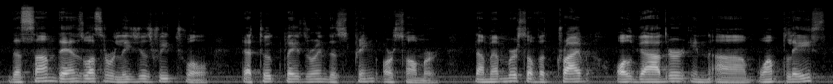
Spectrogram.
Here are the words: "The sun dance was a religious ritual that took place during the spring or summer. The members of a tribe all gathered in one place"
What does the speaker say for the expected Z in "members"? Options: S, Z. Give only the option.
S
